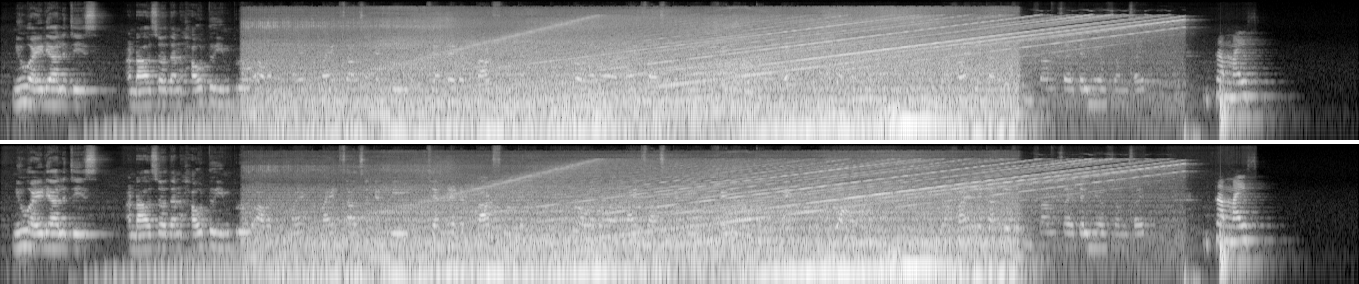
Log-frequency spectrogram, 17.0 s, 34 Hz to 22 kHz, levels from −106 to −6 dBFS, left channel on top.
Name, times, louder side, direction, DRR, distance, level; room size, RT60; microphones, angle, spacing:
voice 1, 0.2-1.2 1.6-6.7 7.0-10.0 11.7-14.3, equal, ahead, 1 dB, 1.0 m, -30 dB
sound 1, 1.1-14.8, left 2 dB, 25° left, 1.2 m, -27 dB
sound 2, 3.0-12.8, left 1 dB, 80° left, 1.0 m, -21 dB
sound 3, 5.9-10.9, right 2 dB, 20° right, 1.6 m, -36 dB
voice 2, 10.4-11.1 15.0-15.7, right 3 dB, 40° right, 13 dB, 0.9 m, -28 dB
20.5 x 19.5 x 7.7 m, 0.70 s
head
